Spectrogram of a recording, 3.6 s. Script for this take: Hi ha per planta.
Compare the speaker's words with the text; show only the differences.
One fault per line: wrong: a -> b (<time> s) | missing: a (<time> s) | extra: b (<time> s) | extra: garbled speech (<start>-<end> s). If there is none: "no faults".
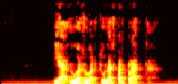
extra: dues obertures (1.4 s)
